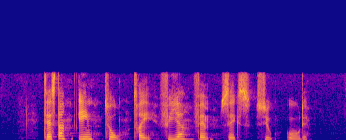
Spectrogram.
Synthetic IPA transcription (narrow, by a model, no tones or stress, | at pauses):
t͡sʰesd̥ɐe̝nt͡sʰo̝̰ːt͡sʰʁɛ̰ː | fiːɐfem̰seɡ̥ssyʊ̰ | ɔːd̥ə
